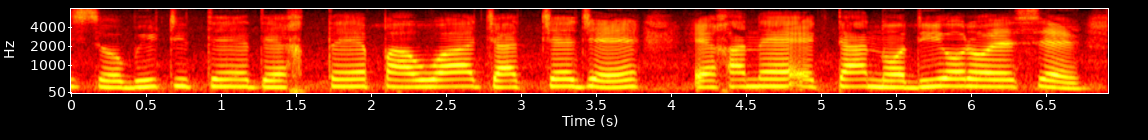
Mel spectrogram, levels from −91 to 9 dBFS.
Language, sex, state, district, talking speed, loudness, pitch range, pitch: Bengali, female, Assam, Hailakandi, 80 wpm, -14 LUFS, 230-255 Hz, 245 Hz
